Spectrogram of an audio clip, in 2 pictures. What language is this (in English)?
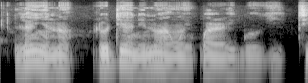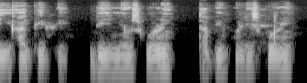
Yoruba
